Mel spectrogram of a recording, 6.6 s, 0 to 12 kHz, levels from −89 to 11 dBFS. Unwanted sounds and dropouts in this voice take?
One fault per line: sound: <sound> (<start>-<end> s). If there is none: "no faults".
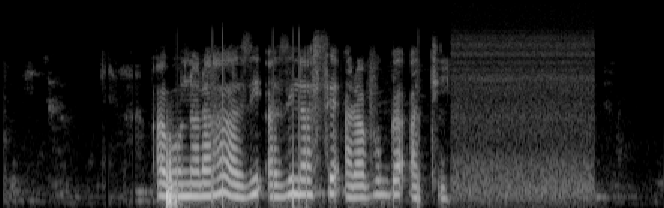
no faults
